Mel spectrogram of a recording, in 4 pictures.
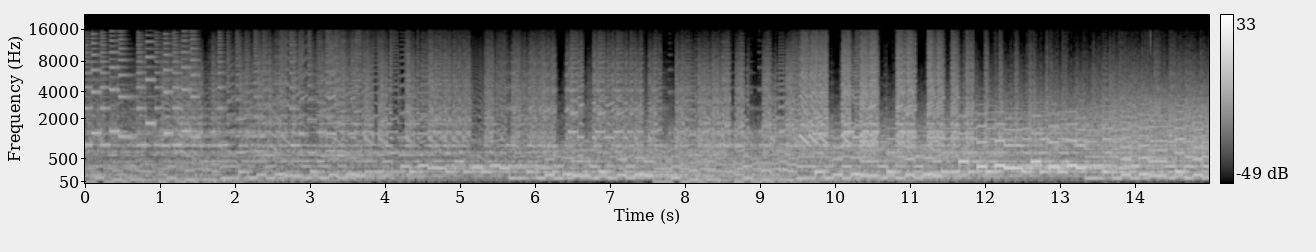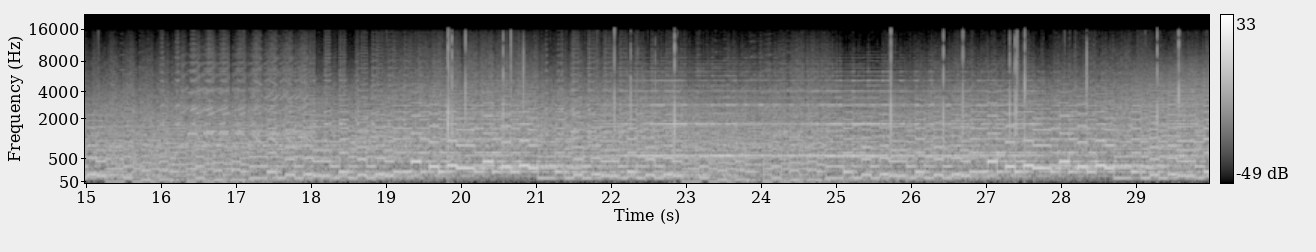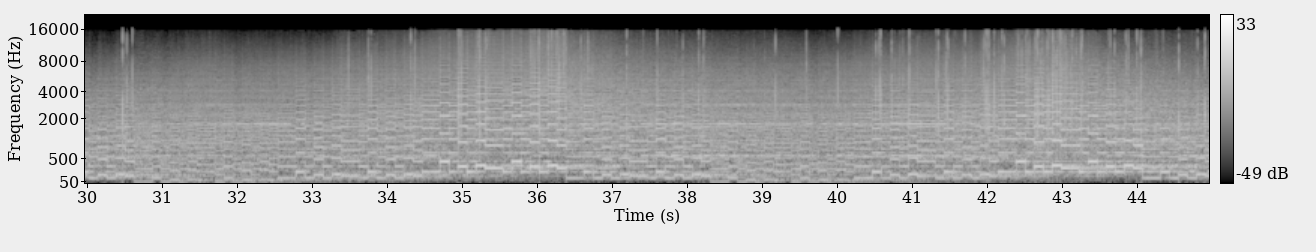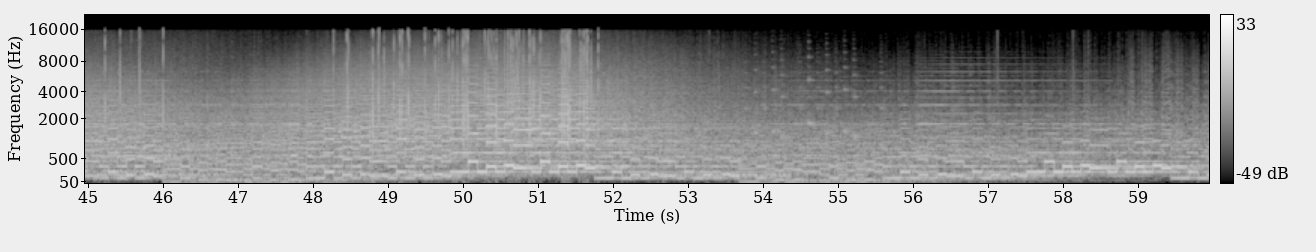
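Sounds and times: analog synthesizer music: 0:00.0 - 0:59.9.

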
